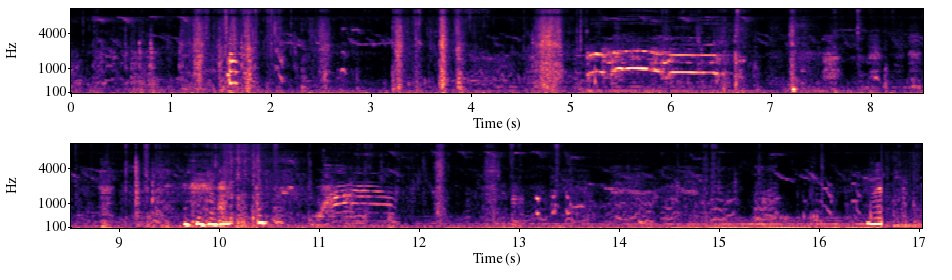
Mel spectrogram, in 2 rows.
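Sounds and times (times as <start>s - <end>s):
chickens clucking: 0.0s - 17.0s
rooster crowing: 5.2s - 6.6s.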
